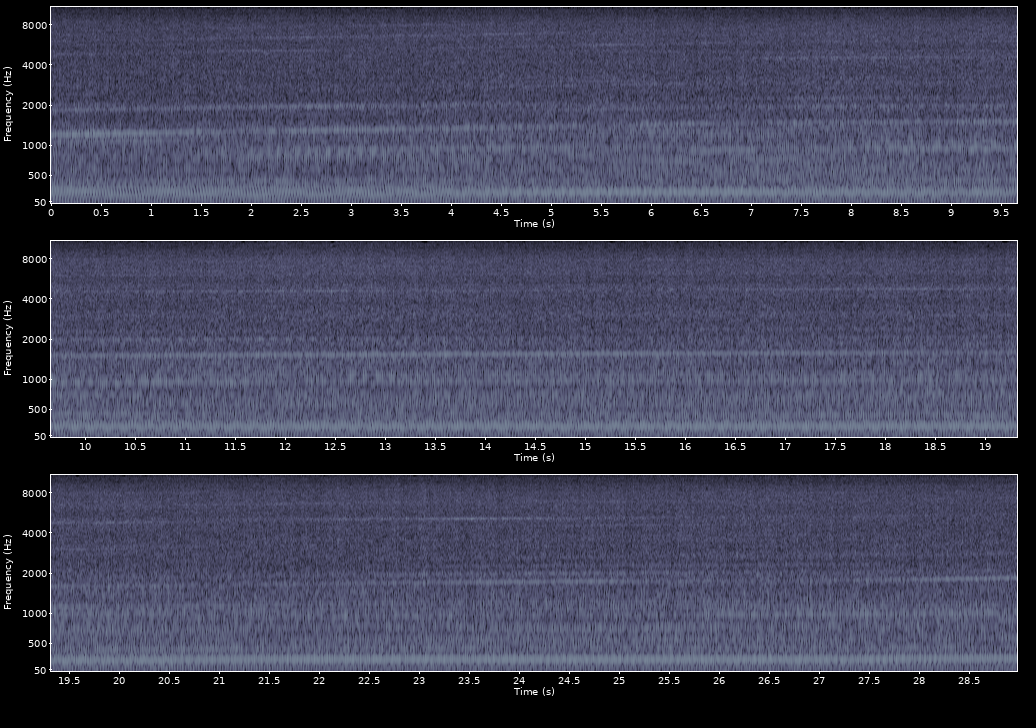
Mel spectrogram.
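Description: Quad bike (ATV) engine running steadily at cruising speed, a constant drone whose pitch rises slightly about twenty seconds in.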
